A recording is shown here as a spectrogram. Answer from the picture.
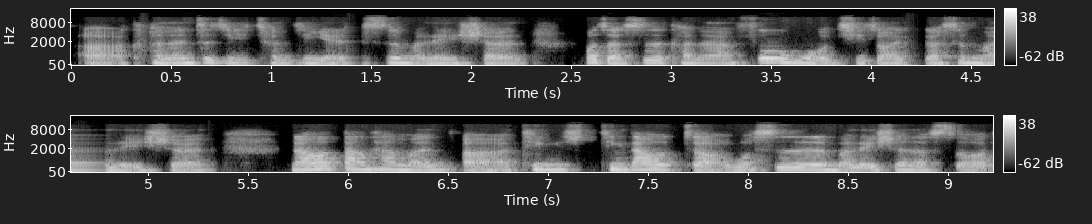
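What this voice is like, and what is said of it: Malaysian-accented Mandarin. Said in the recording (Chinese): “一听我的口音就知道我是马来西亚人”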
